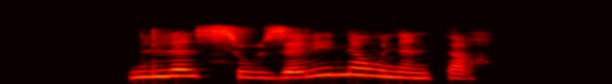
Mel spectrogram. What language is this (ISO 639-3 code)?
kab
